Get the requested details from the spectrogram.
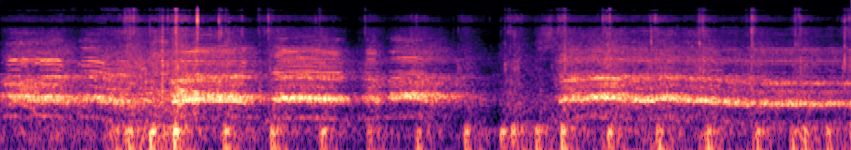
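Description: Crowd members clap their hands in rhythm.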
